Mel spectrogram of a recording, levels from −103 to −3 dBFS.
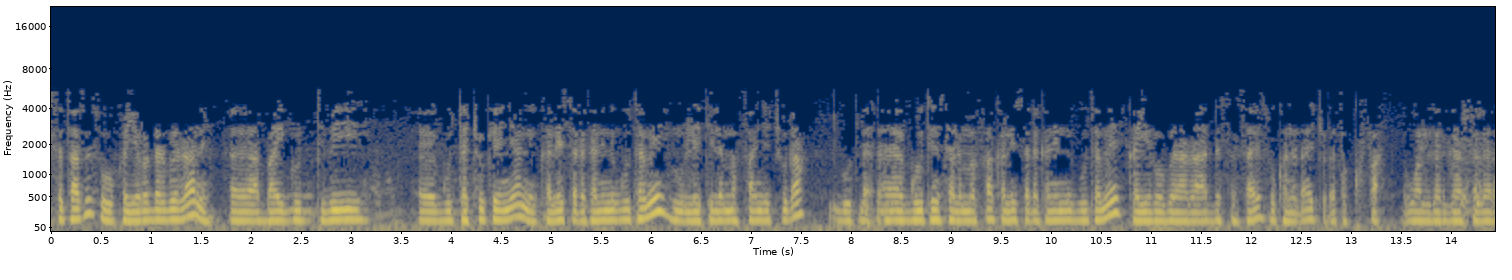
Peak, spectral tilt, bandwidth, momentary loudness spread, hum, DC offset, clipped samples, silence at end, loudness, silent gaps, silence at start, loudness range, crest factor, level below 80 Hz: -10 dBFS; -8.5 dB/octave; 5.2 kHz; 8 LU; none; under 0.1%; under 0.1%; 0 s; -26 LUFS; none; 0 s; 3 LU; 14 dB; -46 dBFS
